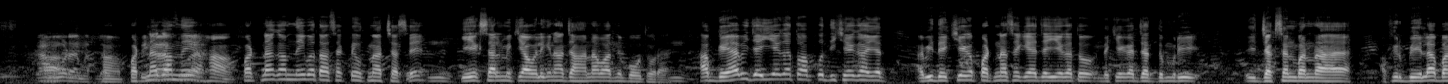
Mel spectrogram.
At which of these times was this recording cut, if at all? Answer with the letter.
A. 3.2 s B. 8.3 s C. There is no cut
C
